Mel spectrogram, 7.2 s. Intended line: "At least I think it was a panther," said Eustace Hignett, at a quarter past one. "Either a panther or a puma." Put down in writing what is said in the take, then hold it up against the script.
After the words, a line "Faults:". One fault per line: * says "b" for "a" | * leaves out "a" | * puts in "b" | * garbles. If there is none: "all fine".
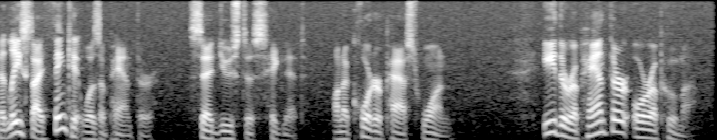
"At least I think it was a panther," said Eustace Hignett, on a quarter past one. "Either a panther or a puma."
Faults:
* says "on" for "at"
